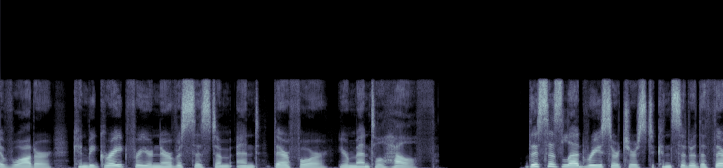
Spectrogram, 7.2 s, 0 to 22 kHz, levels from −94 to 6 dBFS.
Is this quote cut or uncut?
uncut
